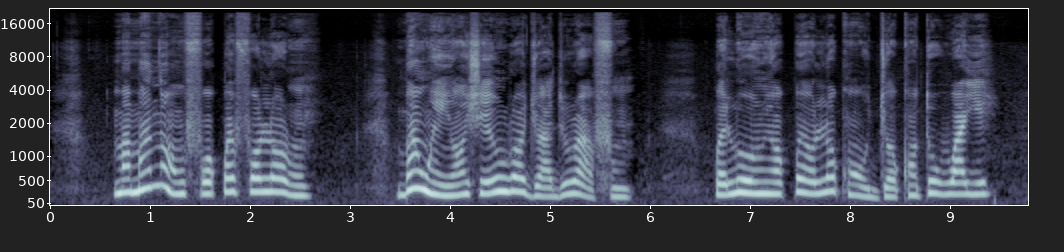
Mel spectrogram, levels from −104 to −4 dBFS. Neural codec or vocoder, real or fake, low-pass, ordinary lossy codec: none; real; none; none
